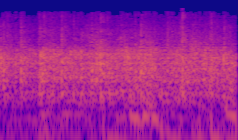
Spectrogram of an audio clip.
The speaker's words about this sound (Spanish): Ahora... se siguen escuchando aplausos.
